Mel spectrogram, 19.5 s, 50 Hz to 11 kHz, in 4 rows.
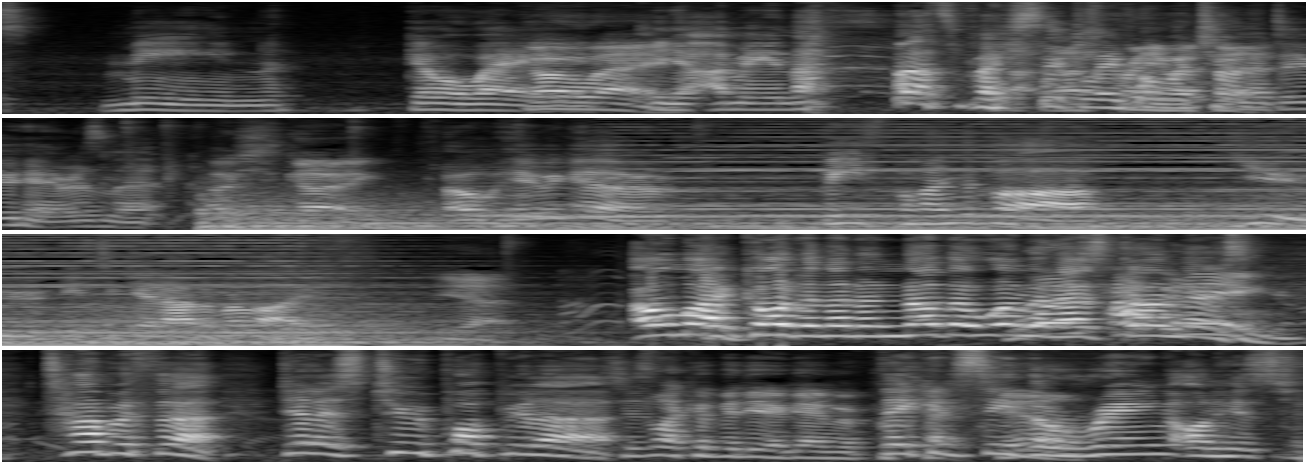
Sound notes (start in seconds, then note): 2.4 laughs; 12.8 triggered interjections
